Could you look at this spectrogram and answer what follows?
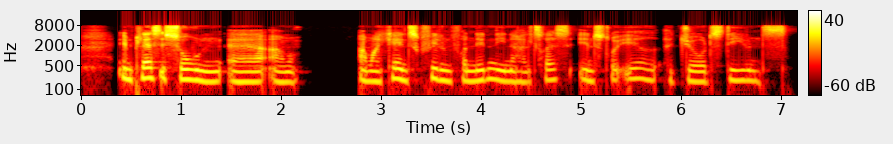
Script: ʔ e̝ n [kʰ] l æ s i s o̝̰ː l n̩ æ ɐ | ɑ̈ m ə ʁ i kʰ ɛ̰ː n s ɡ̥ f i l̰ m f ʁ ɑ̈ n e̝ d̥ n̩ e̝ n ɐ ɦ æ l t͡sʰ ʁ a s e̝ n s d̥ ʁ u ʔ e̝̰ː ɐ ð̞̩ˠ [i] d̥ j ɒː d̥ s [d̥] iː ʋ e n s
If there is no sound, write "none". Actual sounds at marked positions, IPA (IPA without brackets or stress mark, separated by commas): pʰ, æ, d̥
